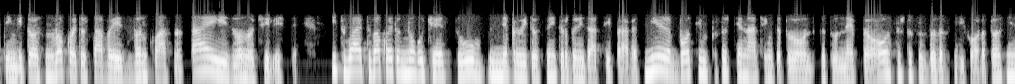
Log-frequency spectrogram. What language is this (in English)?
Bulgarian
